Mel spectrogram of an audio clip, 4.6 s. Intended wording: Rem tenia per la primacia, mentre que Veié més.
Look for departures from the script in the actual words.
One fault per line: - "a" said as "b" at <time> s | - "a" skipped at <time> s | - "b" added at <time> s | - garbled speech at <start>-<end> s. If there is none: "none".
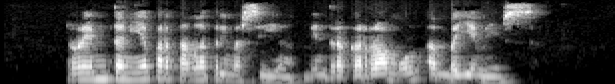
- "tant" added at 1.4 s
- "Ròmul en" added at 2.8 s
